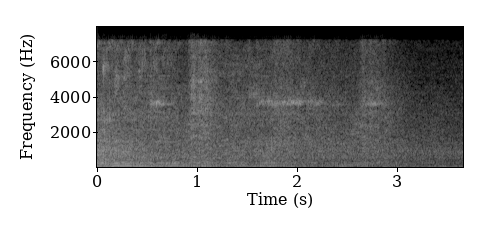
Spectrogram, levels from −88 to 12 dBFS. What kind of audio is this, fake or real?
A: fake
